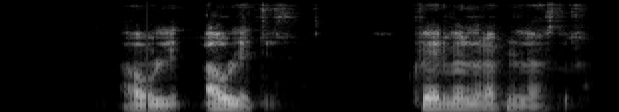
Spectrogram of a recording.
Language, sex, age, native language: Icelandic, male, 40-49, Icelandic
